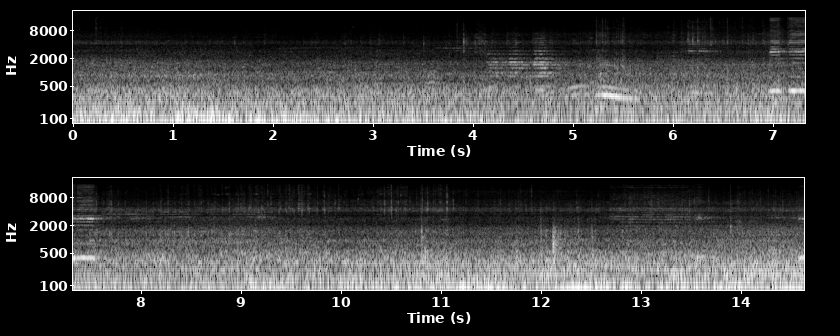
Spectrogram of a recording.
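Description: A scooter motor hums steadily while riding.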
